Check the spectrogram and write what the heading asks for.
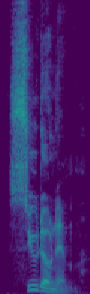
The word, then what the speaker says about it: pseudonym: Next up, we have the word pseudonym.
